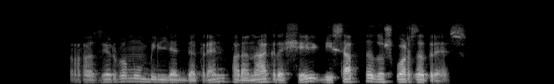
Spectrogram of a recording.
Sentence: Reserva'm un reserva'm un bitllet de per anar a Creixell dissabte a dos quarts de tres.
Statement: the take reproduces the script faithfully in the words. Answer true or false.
false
